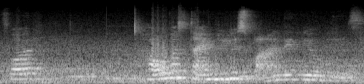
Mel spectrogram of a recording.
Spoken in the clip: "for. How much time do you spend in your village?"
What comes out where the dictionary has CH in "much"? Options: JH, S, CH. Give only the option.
S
